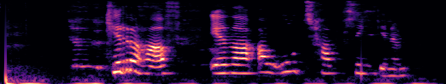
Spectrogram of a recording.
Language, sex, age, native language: Icelandic, female, 30-39, Icelandic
